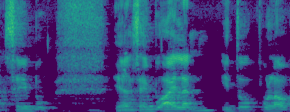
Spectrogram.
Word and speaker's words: Cebu: Tulisannya Cebu, bacanya Cebu.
